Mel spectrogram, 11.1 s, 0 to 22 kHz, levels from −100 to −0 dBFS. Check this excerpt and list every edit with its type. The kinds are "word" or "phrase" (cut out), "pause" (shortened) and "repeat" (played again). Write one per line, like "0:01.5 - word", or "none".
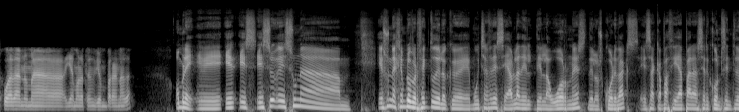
none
